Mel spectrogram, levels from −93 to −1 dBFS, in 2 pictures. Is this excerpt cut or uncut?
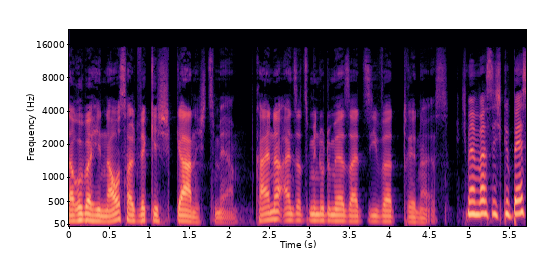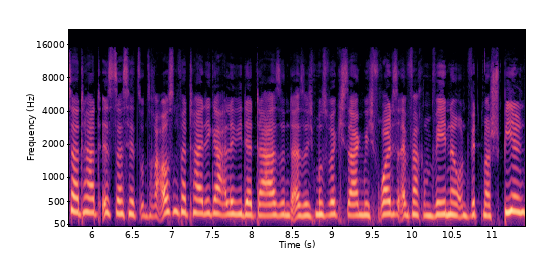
cut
